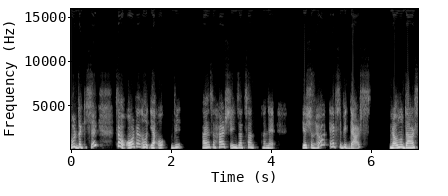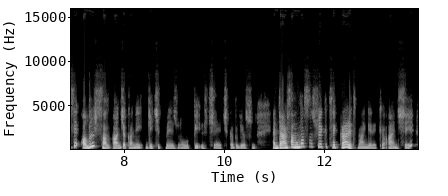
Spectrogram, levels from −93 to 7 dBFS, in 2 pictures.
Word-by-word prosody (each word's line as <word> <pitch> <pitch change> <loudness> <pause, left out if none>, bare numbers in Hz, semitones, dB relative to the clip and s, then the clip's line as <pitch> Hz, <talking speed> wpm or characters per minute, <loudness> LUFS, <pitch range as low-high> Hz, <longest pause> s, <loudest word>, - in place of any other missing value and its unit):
buradaki 270 -4 +2
şey. 250 - -3 0.4
Tamam, 415 - +3
oradan 285 +1 +3
ya 245 0 +5
o 250 +1 -2
bir 260 +4 0 0.4
hayatta 270 +2 +2
her 300 +1 +1
şey 255 -4 +2
zaten, 255 +1 -1
hani, 225 -1 -1 0.5
yaşanıyor. 245 -1 +3 0.2
Hepsi 305 -7 -2
bir 265 - +1
ders - - -2 0.4
ve 240 -1 +8
onu 255 0 +6
dersi 245 +1 +4
alırsan 320 - +2
ancak, - - -2
hani, 250 -3 -6
geçip, 165 -2 -8
mezun 155 -2 -9
olup 145 - -12
bir - - -6
üst - - -15
şeye - - -11
çıkabiliyorsun. - - -11 0.3
Hani, 185 +2 +2
ders 230 +3 +4
almazsan 345 +6 +3
sürekli 330 -3 -7
tekrar 270 +1 +2
etmen 140 - -2
gerekiyor - - -11
aynı - - -5
şeyi. - - -5
255 Hz, 165 wpm, -22 LUFS, 235-285 Hz, 0.5 s, ve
